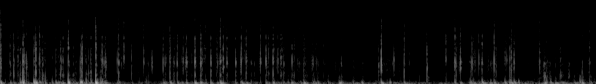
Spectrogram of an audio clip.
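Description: A small, hollow, yellow-and-white printed cardboard box, held in both hands, is tapped and scratched with fingertips and nails. It makes a rapid, uneven series of dull, low thumps mixed with dry scratching and crinkling. A heavier burst of taps in the first second gives way to lighter, scattered tapping.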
